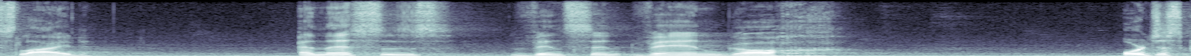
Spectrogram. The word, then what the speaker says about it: Van Gogh: just call him vincent if you can't pronounce van gogh right i don't think i'm even doing it right van gogh he would have he's spinning in his grave if he heard you pronounce his name van gogh he got you'd be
